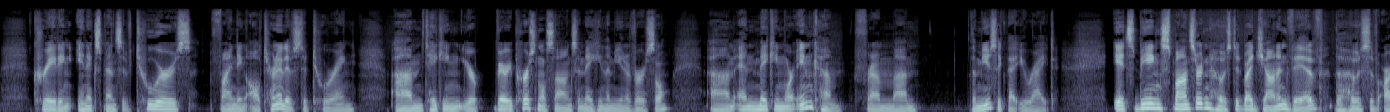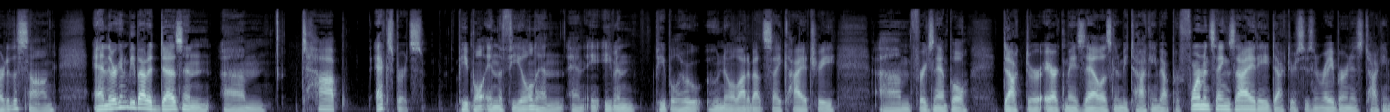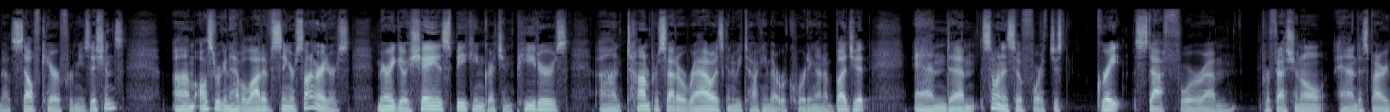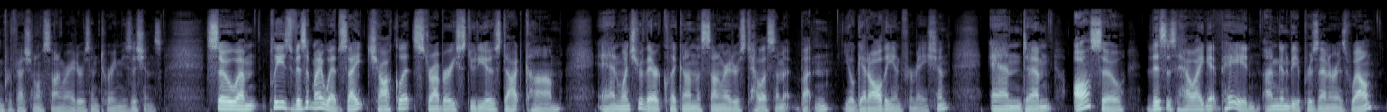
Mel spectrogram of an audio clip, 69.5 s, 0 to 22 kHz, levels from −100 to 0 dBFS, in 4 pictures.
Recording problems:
none

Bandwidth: 14.5 kHz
